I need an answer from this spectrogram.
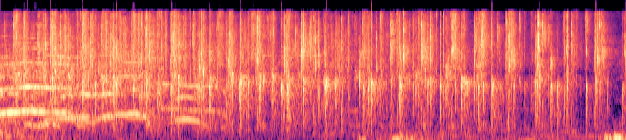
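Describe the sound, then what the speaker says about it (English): A comedy-club audience at Hofman Cafe in Utrecht applauds a stand-up comedian, loud continuous clapping with some cheers and a voice briefly over it at the start. "Give him another round of applause."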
